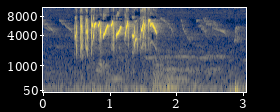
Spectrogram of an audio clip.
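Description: An Oriental white-eye sings a quick, high twittering burst of about a dozen bright notes that wobble up and down, lasting just over a second.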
